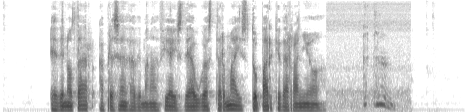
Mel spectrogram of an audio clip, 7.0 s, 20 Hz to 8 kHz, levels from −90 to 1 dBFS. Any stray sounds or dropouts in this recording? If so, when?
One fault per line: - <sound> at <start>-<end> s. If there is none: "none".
- throat clearing at 5.4-6.0 s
